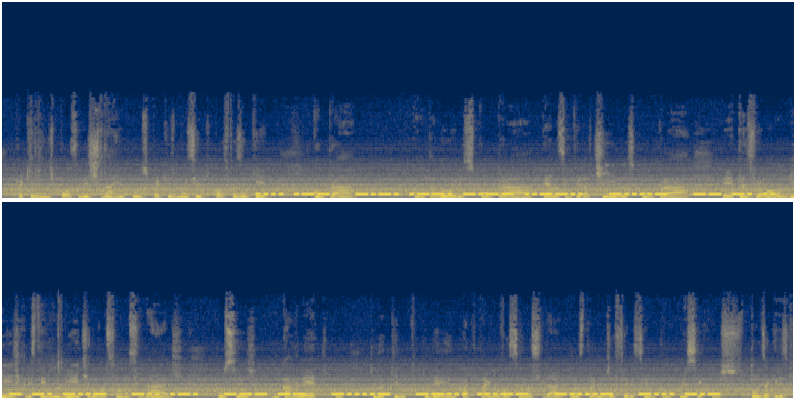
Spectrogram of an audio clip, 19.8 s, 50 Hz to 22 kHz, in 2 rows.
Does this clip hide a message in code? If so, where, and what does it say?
Yes: Morse code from 3.1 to 18.9 s, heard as a keyed tone, machine-sent, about 25 wpm, 560 Hz, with radio static and a narrow filter. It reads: HW CPY? - MNI TNX DR OM - 73 - BK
